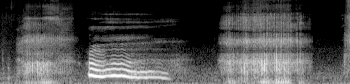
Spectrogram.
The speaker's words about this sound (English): So I listened to the sound of Grover snoring and gazed out of the train windows as the dark fields of Ohio raced by.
